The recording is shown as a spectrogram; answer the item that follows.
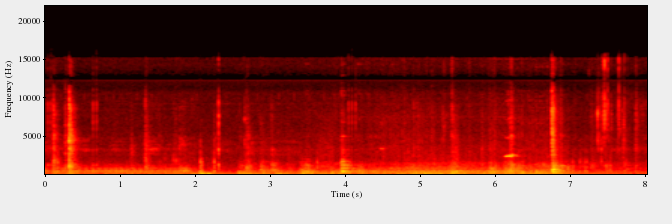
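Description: Schindler hydraulic elevator car travelling, heard from inside the car: a steady hum and rumble with a few light clicks and knocks, and one short high beep about six seconds in.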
